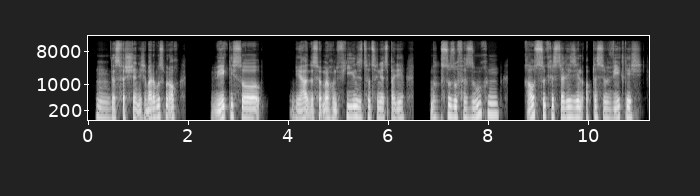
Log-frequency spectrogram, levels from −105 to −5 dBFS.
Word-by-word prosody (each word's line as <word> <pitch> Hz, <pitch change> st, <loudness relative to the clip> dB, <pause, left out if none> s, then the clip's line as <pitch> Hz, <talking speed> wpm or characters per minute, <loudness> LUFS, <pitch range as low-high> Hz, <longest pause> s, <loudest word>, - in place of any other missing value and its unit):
Hm, 115 Hz, -4 st, -5 dB
das 110 Hz, -1 st, 0 dB
verständlich. 100 Hz, -4 st, -1 dB
Aber 105 Hz, +2 st, +4 dB
da 115 Hz, -, +3 dB
muss 135 Hz, +3 st, 0 dB
man -, -, +2 dB
auch -, -, 0 dB, 0.6 s
wirklich 130 Hz, +8 st, +2 dB
so 115 Hz, -2 st, +4 dB, 0.6 s
ja, 105 Hz, +3 st, +1 dB
das 100 Hz, 0 st, -3 dB
hört -, -, +2 dB
man 110 Hz, -, +5 dB
auch 105 Hz, -, -10 dB
in 100 Hz, -, 0 dB
vielen 130 Hz, +5 st, +1 dB
Situationen 120 Hz, -1 st, -3 dB
jetzt -, -, -7 dB
bei 105 Hz, -, -1 dB
dir, 110 Hz, +2 st, -3 dB, 0.5 s
musst 120 Hz, +7 st, -3 dB
du 140 Hz, -, +4 dB
so 130 Hz, -2 st, +3 dB
versuchen, 150 Hz, +8 st, -2 dB, 0.6 s
rauszukristallisieren, 125 Hz, -2 st, +2 dB
ob -, -, -8 dB
das 125 Hz, -1 st, -2 dB
so 115 Hz, -1 st, -4 dB
wirklich 125 Hz, +1 st, -2 dB
120 Hz, 160 wpm, -23 LUFS, 110-130 Hz, 0.6 s, man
